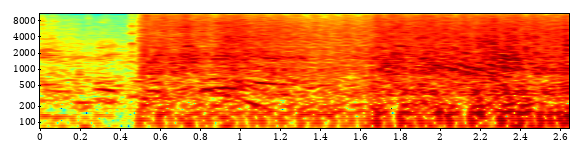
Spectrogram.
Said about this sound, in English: Heavy nades coming out from Team ESPC as they absolutely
